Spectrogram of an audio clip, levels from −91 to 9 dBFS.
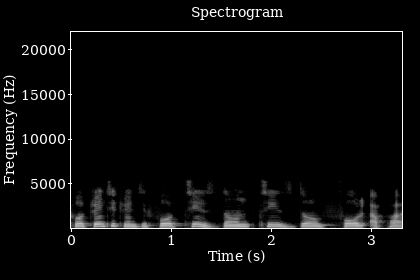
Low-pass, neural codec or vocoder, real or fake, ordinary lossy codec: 5.4 kHz; codec, 16 kHz in and 24 kHz out, 1 kbps, XY-Tokenizer; fake; none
